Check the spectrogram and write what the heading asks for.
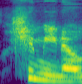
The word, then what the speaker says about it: Cimino: i know that probably some people say a hard c or a soft c chamino like kind of like pacino okay so italian yes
